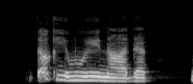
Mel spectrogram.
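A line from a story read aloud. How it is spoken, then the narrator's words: Grumble. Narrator (Russian): буркнул Шурик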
